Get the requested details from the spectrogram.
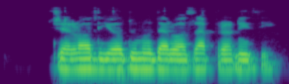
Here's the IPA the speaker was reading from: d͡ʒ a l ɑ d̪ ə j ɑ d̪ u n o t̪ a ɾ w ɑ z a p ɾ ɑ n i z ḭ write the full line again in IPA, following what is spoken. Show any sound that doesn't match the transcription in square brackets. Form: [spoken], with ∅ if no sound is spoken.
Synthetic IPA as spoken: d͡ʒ a l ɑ d̪ ə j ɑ d̪ u n o [d̪] a ɾ w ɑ z a p ɾ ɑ n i z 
